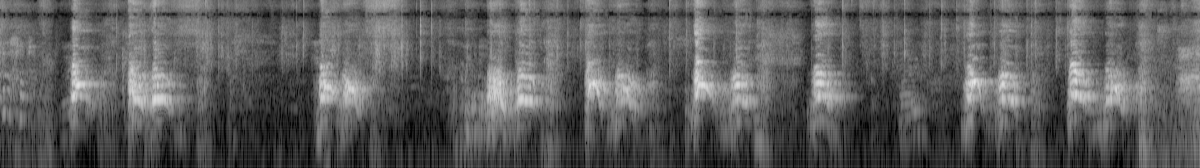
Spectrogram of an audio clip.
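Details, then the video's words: Pet dog barking for attention at a visiting friend of its owner, wanting to be noticed; sharp high barks, often in pairs, in bursts roughly every one to two seconds across the recording. "엄청 짖음 주의"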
